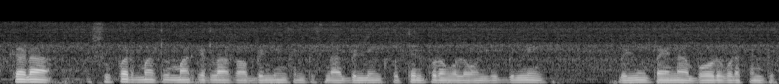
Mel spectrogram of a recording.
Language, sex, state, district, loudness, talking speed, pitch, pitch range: Telugu, male, Telangana, Adilabad, -20 LUFS, 130 wpm, 100 Hz, 95-105 Hz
